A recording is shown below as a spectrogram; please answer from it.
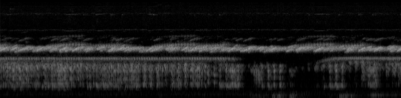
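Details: Nighttime early spring chorus from a Missouri pond: peeping tree frogs hold a shrill, continuous tone, a high trill runs alongside, and a thick rattling croak chorus fades and returns, with a few faint low knocks.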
